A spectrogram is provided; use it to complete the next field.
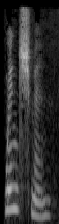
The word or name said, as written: winchman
